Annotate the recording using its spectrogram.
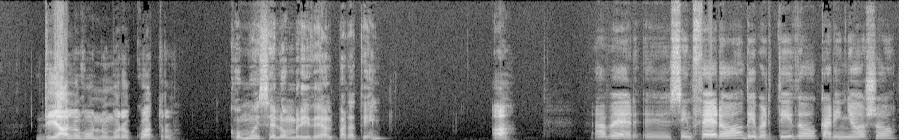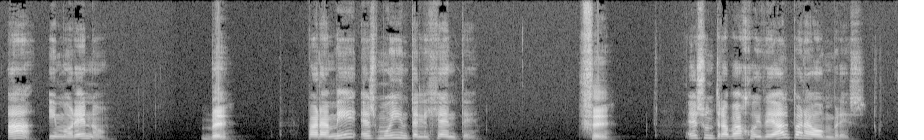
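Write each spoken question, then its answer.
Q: ¿Cómo es el hombre ideal para ti?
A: A: A ver, sincero, divertido, cariñoso. Ah, y moreno.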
